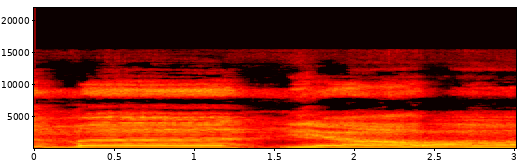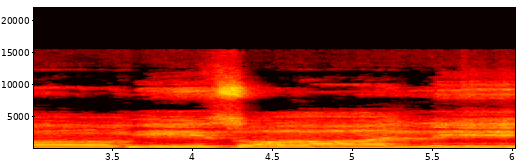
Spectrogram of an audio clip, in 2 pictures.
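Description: A man singing a sholawat on the Prophet solo into a microphone, in long held notes with melismatic turns, with short breaths about one and a half and three and a half seconds in.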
